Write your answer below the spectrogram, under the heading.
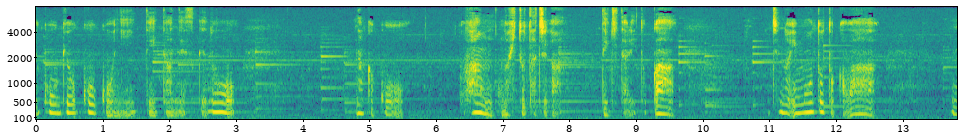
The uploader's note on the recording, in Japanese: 息子の寝息が入っていますが通常です。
